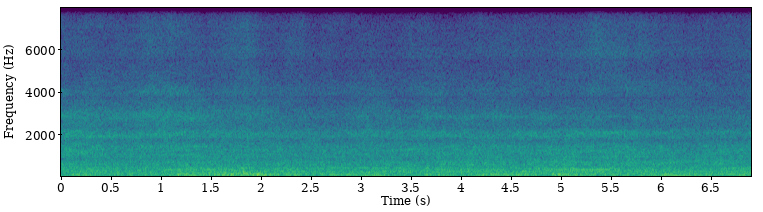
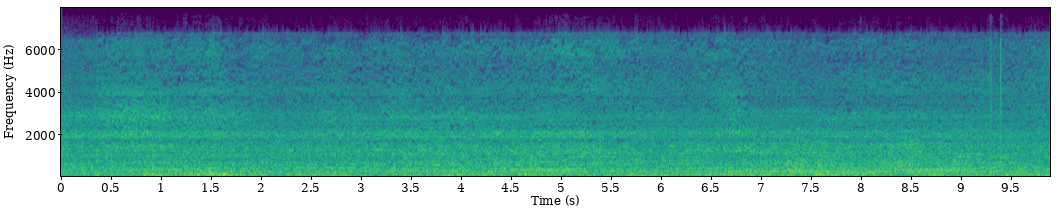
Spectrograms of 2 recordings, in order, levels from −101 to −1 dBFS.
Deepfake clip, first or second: first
